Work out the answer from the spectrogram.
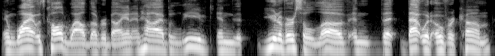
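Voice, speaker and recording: A man's voice: mid-range voice, a little fast, darkish tone, dry recording. A man talking casually and earnestly to a group, swearing freely and often doubling back on his phrases. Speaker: writer and filmmaker. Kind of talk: casual heartfelt talk to a group.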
